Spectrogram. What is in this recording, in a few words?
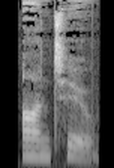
"onto", voice, spelling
